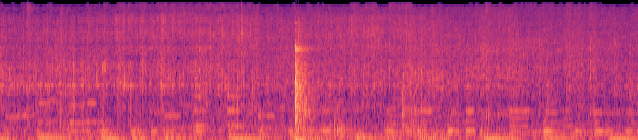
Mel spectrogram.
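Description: Cubes of halloumi cheese sizzling as they fry in hot olive oil and sucuk fat in a pan. There is a single sharp knock about three seconds in.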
